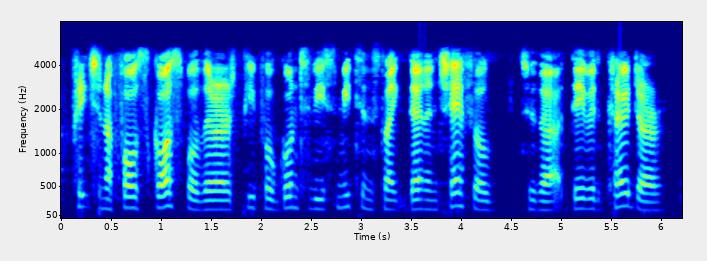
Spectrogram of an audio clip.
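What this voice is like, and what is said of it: Speaker's own strong accent. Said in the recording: “I hope you've understood through my accent”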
